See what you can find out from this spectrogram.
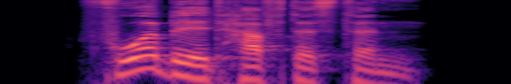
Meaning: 1. superlative degree of vorbildhaft 2. inflection of vorbildhaft: strong genitive masculine/neuter singular superlative degree
- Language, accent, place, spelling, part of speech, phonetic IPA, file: German, Germany, Berlin, vorbildhaftesten, adjective, [ˈfoːɐ̯ˌbɪlthaftəstn̩], De-vorbildhaftesten.ogg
